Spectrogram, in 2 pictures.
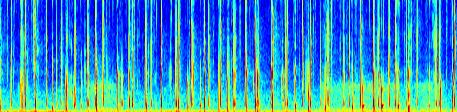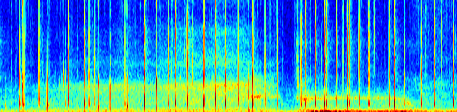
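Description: Long nails tap and scratch the back of a smartphone in a teal plastic case held beside the mic. Dense, rapid, sharp clicks carry on with bright, crackly edges. Near the end, a louder, low, rumbling scrape swells for about a second before the tapping resumes.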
